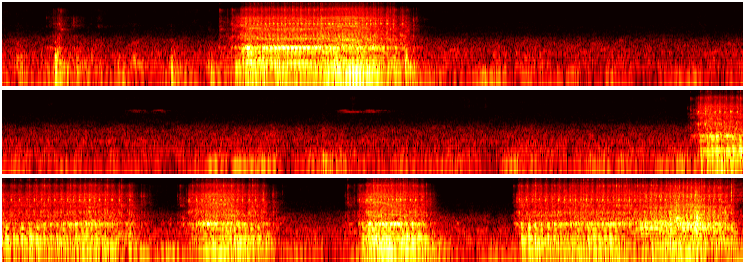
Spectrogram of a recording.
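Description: A sewing machine stitches an Afghani salwar in short bursts: one run early, then after a long quiet stretch several quick stitching runs in a row, close and fairly loud against a hushed room.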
